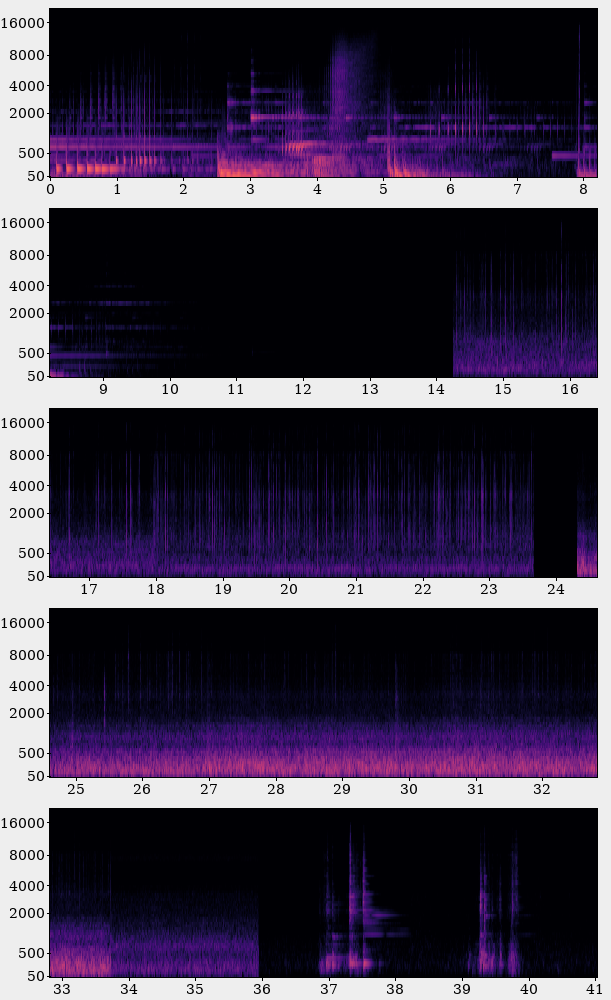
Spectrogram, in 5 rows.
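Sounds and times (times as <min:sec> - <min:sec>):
rain pattering: 0:00.6 - 0:02.4, 0:14.3 - 0:23.7, 0:24.3 - 0:33.9
car driving on a wet road: 0:14.3 - 0:23.7, 0:24.4 - 0:36.0.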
